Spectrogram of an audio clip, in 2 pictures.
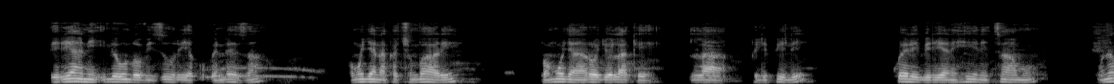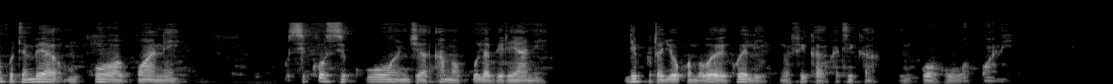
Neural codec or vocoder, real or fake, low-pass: codec, 16 kHz, 16 kbps, FreqCodec, smaller model; fake; 7.2 kHz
